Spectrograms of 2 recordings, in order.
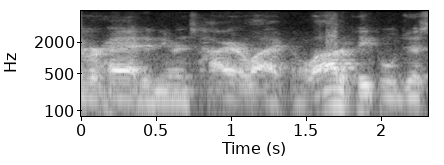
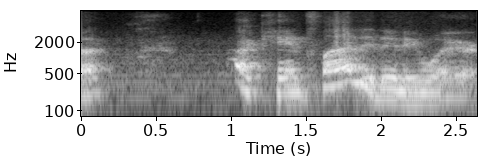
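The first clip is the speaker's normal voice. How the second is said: put-on sobbing like a child, higher. Retelling what a tearful stage volunteer said: imitating someone crying like a child. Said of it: "he was literally crying like a child".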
